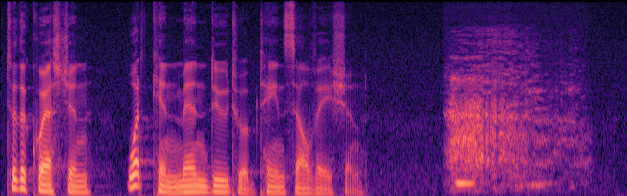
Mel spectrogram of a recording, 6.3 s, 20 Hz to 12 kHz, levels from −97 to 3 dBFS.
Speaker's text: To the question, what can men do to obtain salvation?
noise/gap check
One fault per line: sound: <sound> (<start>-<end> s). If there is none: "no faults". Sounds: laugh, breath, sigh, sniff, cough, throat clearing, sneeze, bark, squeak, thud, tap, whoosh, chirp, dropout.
sound: sigh (4.4-6.0 s)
